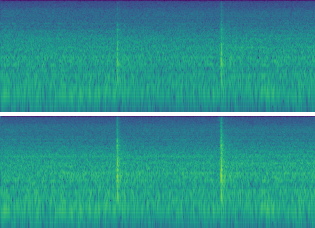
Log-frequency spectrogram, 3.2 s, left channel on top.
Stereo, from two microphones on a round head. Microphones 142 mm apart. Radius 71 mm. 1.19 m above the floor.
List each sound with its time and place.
1.2 s chopping: 65° right (ahead or behind), 0.5 m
